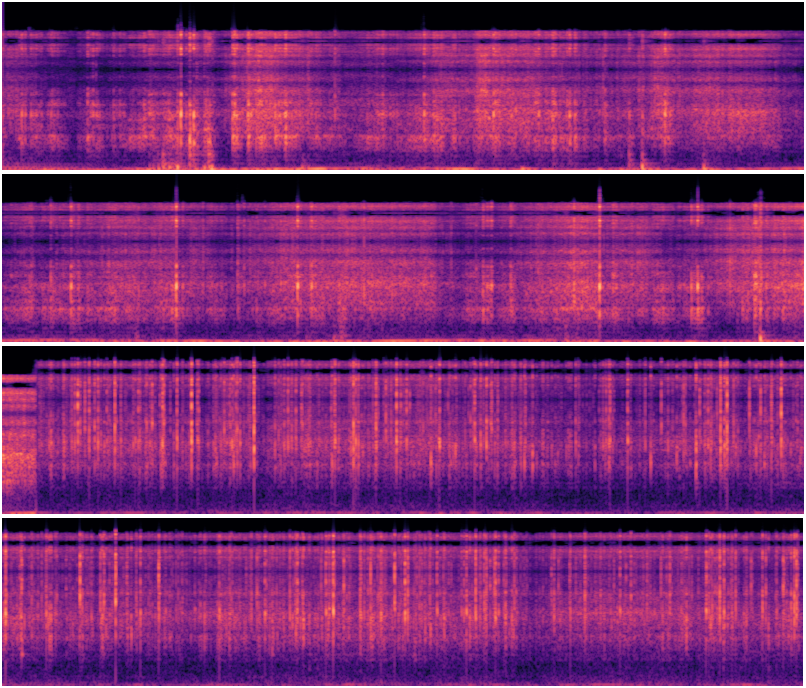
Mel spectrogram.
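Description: Wind rushing over the microphone and skis sliding on snow during a downhill run. About halfway through the sound changes abruptly to a thinner, hissier rush.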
